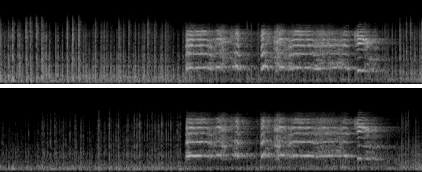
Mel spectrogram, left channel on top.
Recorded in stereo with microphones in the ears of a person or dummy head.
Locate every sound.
1.9 s a scream: 10° left (ahead or behind), 1.3 m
